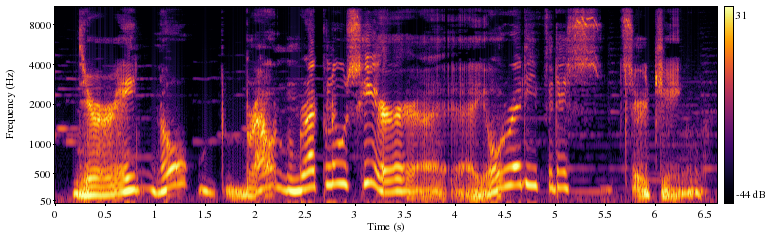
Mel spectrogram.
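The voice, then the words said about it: Slightly higher-pitched character voice. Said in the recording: “my voice is a little higher”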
